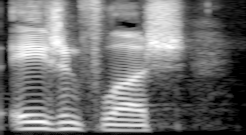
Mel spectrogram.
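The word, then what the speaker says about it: AZN Flush: They sent me a free game and it's called Asian Flush. And, you know, it's spelled A-Z-N flush.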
